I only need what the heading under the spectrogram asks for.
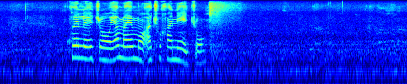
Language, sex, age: Northern Sotho, male, 21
